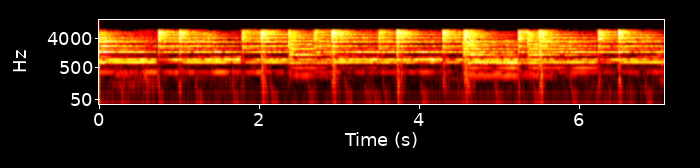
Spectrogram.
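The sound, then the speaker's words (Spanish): Church bells, like those of the Fadrí, peal continuously announcing the election of the new Pope Leo XIV, many overlapping strikes ringing out in a dense, clanging cascade with long shimmering overtones, loud, with no voices. “Las campanas, como las del Fadrí, anunciaron la elección del nuevo Papa León XIV a las 6:13 de la tarde de este jueves.”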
